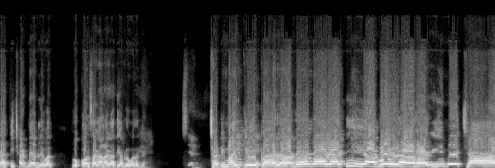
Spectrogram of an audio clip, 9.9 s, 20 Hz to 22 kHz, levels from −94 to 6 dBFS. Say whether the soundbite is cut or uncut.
uncut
